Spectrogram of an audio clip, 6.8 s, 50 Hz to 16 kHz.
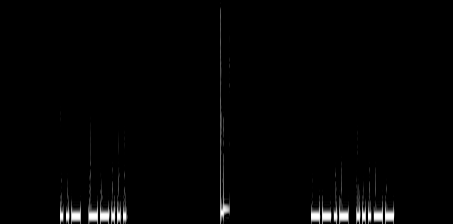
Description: Morse code, heard as a keyed tone, about 28 wpm, 700 Hz. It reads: U 7 Q 3
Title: Single-Letter Single-Number 28wpm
